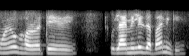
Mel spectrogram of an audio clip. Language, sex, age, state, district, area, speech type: Assamese, female, 18-30, Assam, Sivasagar, rural, conversation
